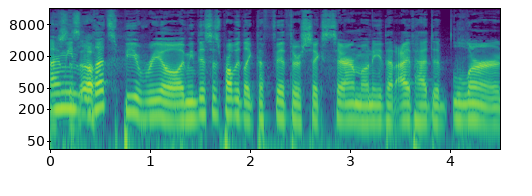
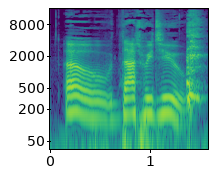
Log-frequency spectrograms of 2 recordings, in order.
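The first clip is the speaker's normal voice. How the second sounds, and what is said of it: Put-on English accent. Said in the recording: “she's English, right? ... Sorry, I've caught your accent.”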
